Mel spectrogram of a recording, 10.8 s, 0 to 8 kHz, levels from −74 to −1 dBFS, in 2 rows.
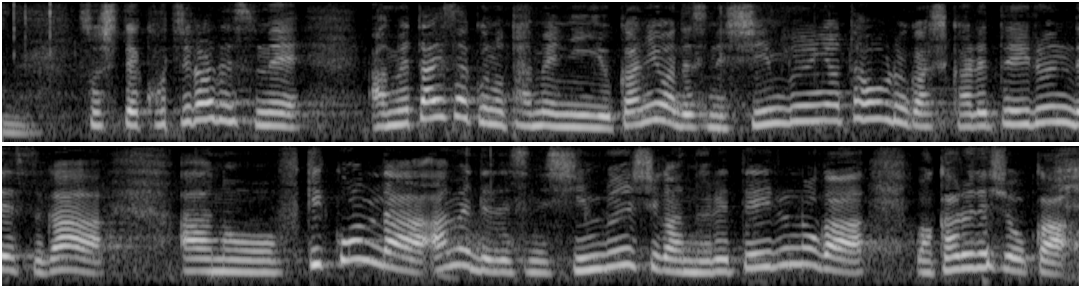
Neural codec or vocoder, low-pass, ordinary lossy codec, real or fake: none; none; none; real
